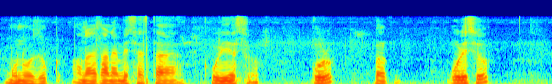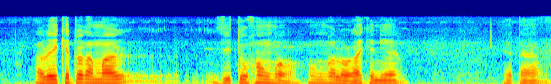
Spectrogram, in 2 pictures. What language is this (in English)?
Assamese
